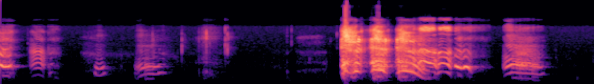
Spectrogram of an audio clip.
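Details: A young child giggles softly, then breaks into a run of louder coughing laughs that end in one more burst: cough with laughter.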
